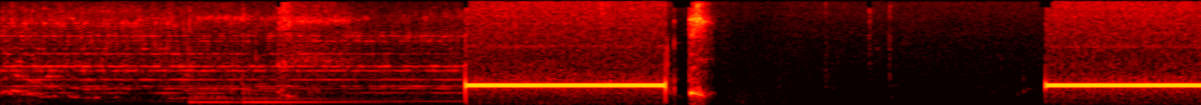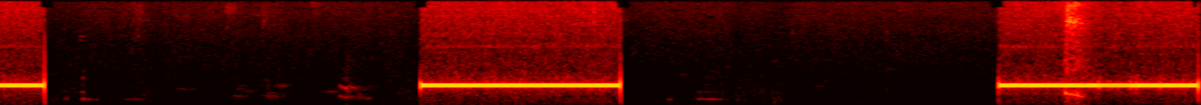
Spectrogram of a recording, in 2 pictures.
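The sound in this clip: During a call transfer, a telephone line gives four long, steady beeps of about two seconds each, separated by near-silent gaps, after faint voices and line noise at the start.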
